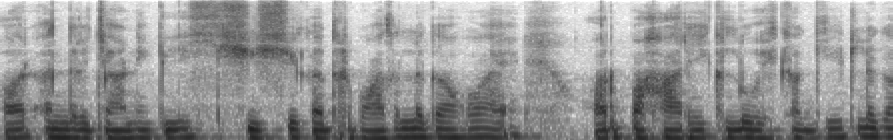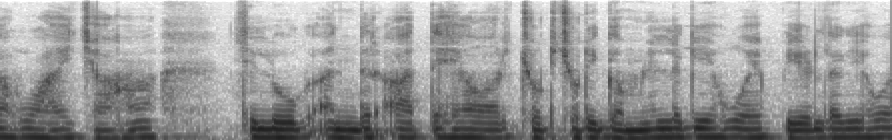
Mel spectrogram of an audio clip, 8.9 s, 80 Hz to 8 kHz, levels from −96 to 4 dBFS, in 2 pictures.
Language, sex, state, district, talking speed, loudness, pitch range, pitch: Hindi, male, Bihar, Patna, 235 wpm, -17 LUFS, 115-125 Hz, 120 Hz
